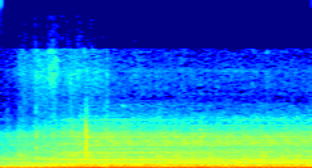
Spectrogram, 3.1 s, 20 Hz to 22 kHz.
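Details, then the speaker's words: 2002 Toyota 4Runner Sport SR5 V6 4x4 with about 196,000 miles, heard at the exhaust: steady, even idle with no misses or stumbles and no black smudge; normal idle, with only a slight tick that is common on these engines. "Not a bad little vehicle. And to prove that she's running really nice and healthy, there's no black smudge or nothing. She's a very good, healthy vehicle."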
